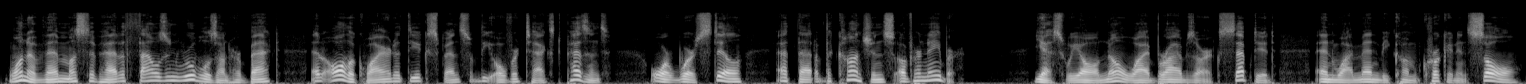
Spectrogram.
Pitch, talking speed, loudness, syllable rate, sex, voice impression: 125 Hz, 190 wpm, -18 LUFS, 5.4 syllables/s, male, very masculine, very middle-aged, very thick, slightly relaxed, very powerful, slightly bright, soft, slightly muffled, fluent, raspy, cool, very intellectual, slightly refreshing, sincere, very calm, mature, very friendly, reassuring, unique, elegant, wild, slightly sweet, lively, kind, slightly intense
